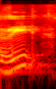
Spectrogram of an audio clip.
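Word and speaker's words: read: लेकिन जब इसको पढ़ेंगे ना, तो फर्स्ट फॉर्म पढ़ेंगे तब हमें रीड पढ़ना है, लेकिन सेकंड फॉर्म जहाँ पढ़ेंगे वहाँ पे इसको रेड पढ़ना है, और थर्ड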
